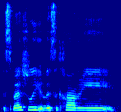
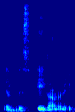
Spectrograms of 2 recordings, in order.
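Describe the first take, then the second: First: Said in the usual way. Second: Whispered repeat, much softer; whispered aside. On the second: Real, not acted.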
